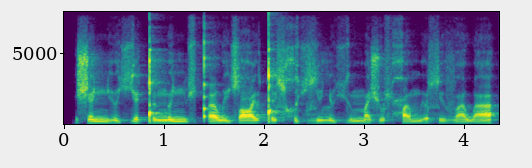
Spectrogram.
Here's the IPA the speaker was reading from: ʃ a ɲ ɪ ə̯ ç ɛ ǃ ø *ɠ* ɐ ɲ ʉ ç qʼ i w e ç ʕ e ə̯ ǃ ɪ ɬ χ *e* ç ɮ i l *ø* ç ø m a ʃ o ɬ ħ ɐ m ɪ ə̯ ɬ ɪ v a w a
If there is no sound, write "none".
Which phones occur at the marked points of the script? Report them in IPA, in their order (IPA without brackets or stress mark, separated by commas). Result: ŋ, ø, ø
